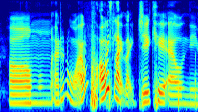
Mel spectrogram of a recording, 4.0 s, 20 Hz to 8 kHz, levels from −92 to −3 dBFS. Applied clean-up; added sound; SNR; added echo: none; none; none; none.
